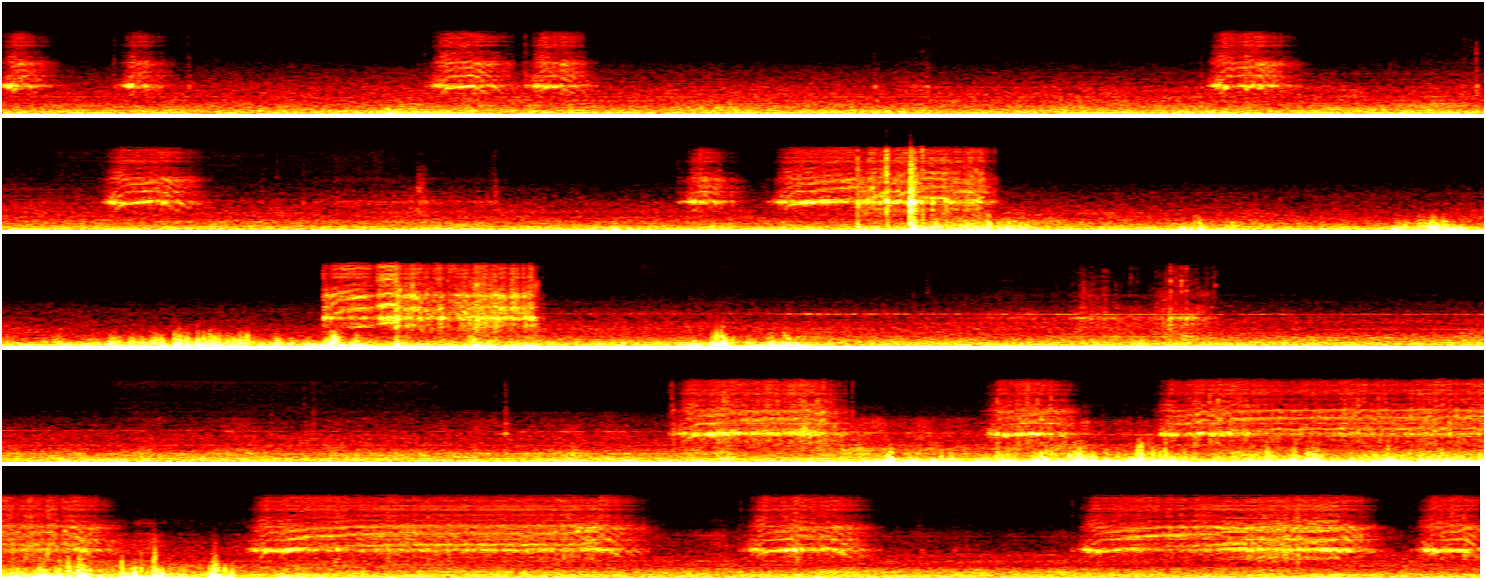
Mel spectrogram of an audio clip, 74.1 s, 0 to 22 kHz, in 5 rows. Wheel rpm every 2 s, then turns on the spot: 10, 0, 40, 0, 0, 0, 20, 10, 30, 10, 10, 90, 60, 0, 0, 0, 90, 90, 0, 10, 20, 0, 0, 0, 0, 50, 60, 30, 130, 160, 30, 140, 120, 50, 10, 130, 80.
18-20 40-42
